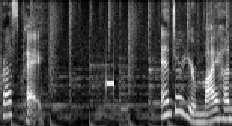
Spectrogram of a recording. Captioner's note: system beeps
